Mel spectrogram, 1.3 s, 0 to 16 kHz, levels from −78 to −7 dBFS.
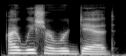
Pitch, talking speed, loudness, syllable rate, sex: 175 Hz, 235 wpm, -15 LUFS, 5.5 syllables/s, female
